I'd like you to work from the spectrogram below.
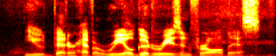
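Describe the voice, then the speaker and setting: Over clear background noise, a man uses a put-on character voice, very deep and low, at a fairly quick pace. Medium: video game. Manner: blunt, dry, terse.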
